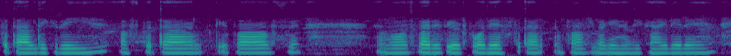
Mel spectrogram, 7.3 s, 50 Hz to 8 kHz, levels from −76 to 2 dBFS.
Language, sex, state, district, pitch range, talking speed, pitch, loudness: Hindi, female, Bihar, East Champaran, 175-185 Hz, 155 wpm, 175 Hz, -35 LUFS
